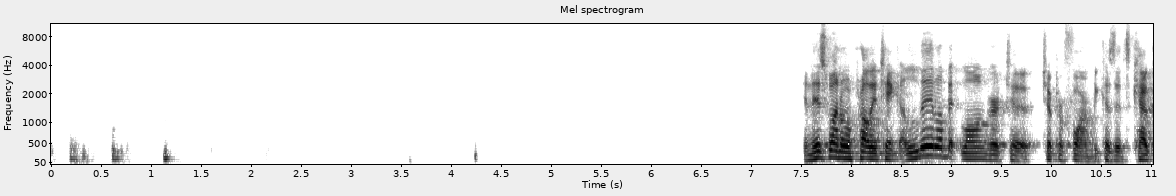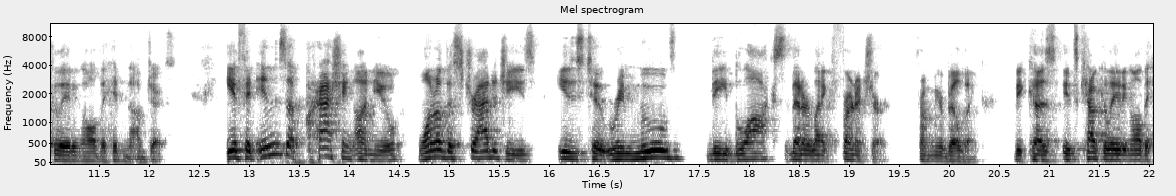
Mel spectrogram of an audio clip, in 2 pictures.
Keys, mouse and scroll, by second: 3.8 click, 8.4 F15.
